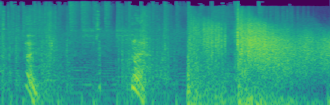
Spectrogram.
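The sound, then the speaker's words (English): Hand grenades explode in two loud blasts a little under a second apart, each leaving a sustained, rumbling roar. “Your hand grenade seems to have made an impression on them. Maybe another one will discourage them from rushing the building. Let's see what two will do.”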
